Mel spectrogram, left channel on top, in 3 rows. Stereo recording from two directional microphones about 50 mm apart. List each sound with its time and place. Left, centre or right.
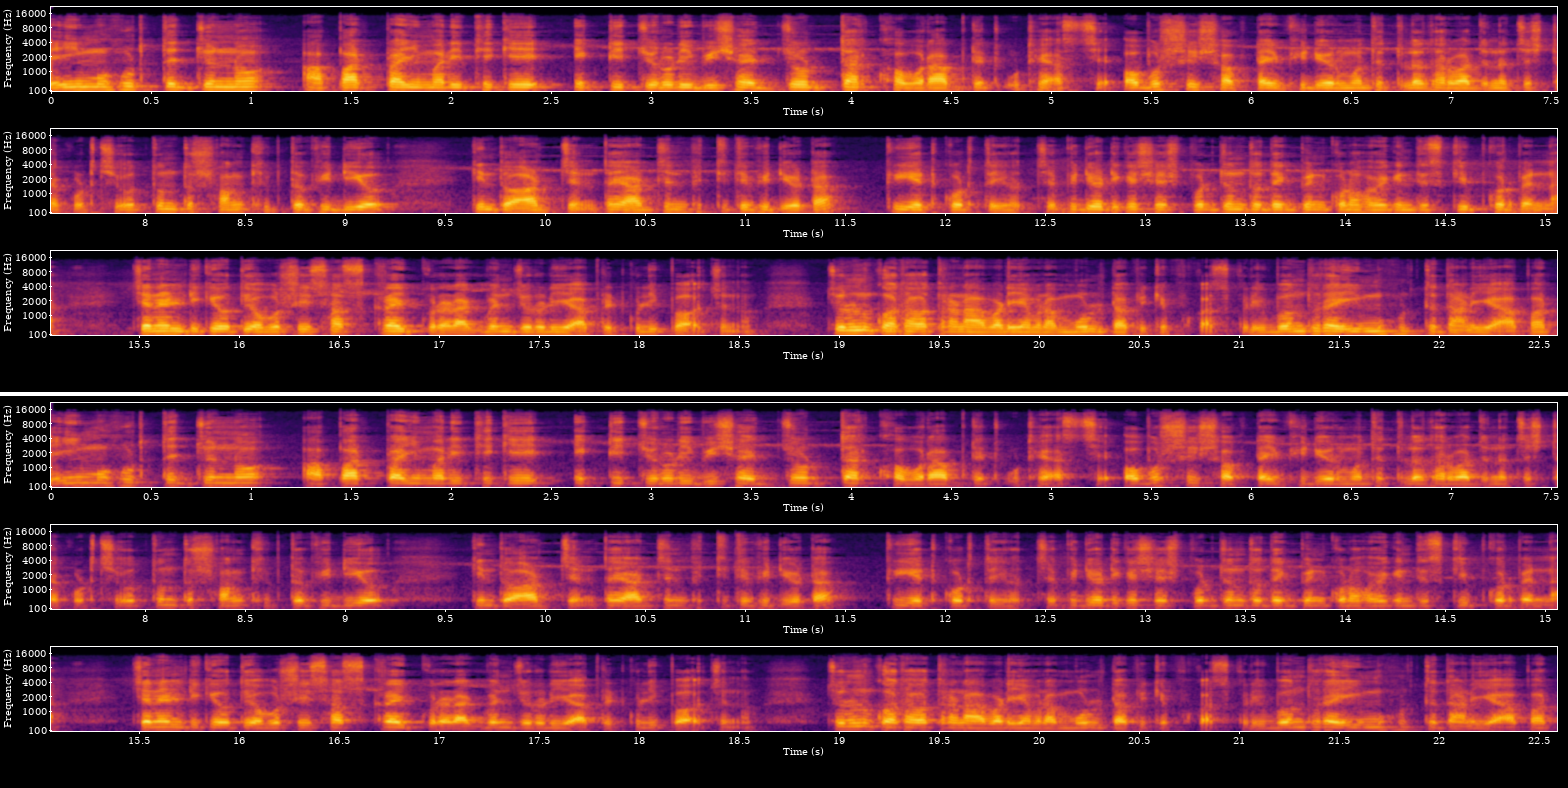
0.0 s speech: right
